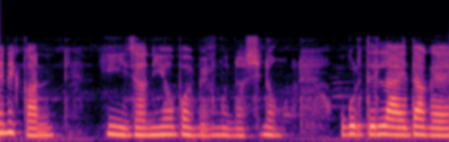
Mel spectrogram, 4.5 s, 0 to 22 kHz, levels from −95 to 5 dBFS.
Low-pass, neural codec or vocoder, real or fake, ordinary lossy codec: none; none; real; none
